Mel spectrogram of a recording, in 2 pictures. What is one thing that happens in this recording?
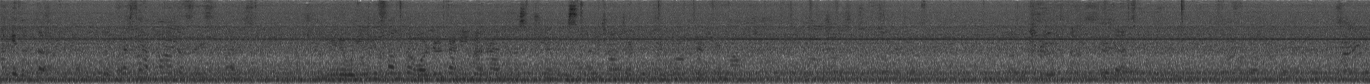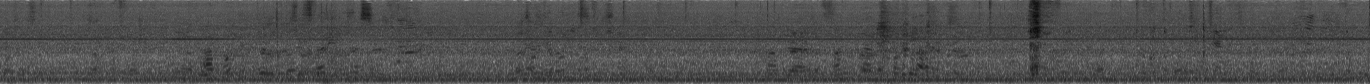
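A jet engine hums steadily with a low drone, heard from inside an airliner cabin.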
